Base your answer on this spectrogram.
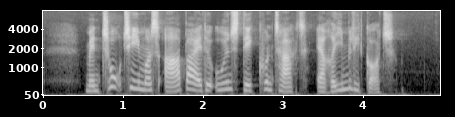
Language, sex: Danish, female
